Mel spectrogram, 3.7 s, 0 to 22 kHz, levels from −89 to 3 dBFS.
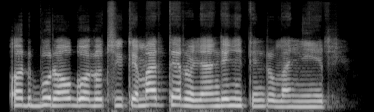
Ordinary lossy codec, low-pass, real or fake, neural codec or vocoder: none; none; fake; codec, 44.1 kHz, 2.6 kbps, DAC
